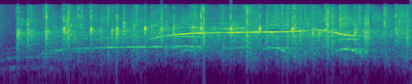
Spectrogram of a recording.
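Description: Audience applauding, breaking out suddenly, with one long whooping cheer over the clapping that rises, holds and then falls away.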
